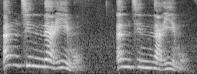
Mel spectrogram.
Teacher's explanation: So the Hamza and Fatha of the definite article will always be replaced by the final vowel of the preceding word.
